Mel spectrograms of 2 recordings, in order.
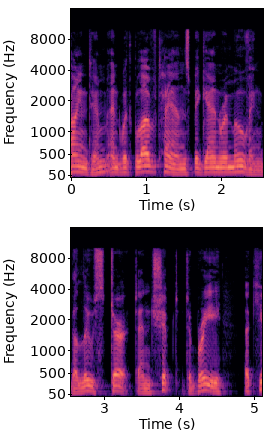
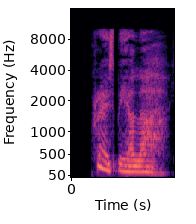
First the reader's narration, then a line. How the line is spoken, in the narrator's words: he gasped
